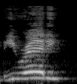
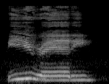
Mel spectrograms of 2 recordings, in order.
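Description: First: Loud, hyped-up warning; loud hype. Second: Lower, ominous repeat; low ominous echo. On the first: Cohost to listeners about Game of Thrones, loud hype call. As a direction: belt it out like a trailer. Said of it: "Game of Thrones start this week". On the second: Cohost echoing the Game of Thrones warning, low and ominous. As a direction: drop it down for a spooky echo. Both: Real, not acted.

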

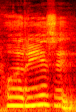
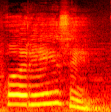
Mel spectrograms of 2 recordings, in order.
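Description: First: Put-on high, wide-eyed child's question; a little boy asking in awe; curious little boy. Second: Put-on high, slow, hushed child's question; a little boy stunned by the dead bird; awed little boy. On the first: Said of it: "he asked". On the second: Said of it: "Doodle replied". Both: A narrator's reading.

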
